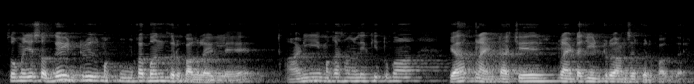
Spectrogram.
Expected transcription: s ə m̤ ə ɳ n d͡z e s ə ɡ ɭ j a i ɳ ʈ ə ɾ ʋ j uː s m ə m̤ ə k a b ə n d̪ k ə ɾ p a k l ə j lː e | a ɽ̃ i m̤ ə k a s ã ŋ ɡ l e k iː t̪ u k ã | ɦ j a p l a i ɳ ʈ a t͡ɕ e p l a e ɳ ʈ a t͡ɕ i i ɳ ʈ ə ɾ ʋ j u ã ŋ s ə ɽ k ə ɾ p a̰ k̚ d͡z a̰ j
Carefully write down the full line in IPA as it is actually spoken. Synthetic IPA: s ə m̤ ə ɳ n d͡z e s ə ɡ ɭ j a i ɳ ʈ ə ɾ ʋ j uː s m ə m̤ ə k a b ə n d̪ k ə ɾ p a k l a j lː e | a ɽ̃ i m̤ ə k a s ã ŋ ɡ l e k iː t̪ u k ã | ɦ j a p l a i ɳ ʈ a t͡ɕ e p l a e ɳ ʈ a t͡ɕ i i ɳ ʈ ə ɾ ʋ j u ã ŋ s ə ɾ k ə ɾ p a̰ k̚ d͡z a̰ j

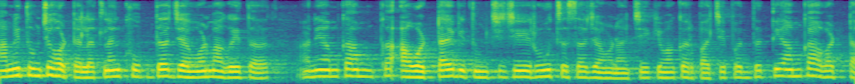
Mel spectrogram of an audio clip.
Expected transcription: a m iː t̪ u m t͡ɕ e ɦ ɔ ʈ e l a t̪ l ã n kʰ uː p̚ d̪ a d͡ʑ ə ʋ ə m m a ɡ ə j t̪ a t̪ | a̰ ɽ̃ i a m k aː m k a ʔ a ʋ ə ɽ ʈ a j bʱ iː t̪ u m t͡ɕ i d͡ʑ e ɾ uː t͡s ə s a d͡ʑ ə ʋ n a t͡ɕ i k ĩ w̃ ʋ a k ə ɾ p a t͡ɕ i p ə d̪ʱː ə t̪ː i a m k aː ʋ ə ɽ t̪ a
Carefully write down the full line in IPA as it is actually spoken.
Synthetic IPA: a m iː t̪ u m t͡ɕ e ɦ ɔ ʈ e l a t̪ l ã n kʰ uː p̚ d̪ a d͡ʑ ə ʋ ə ɳ m a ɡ ə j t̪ a t̪ | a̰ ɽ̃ i a m k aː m k a ʔ a ʋ ə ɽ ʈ a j bʱ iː t̪ u m t͡ɕ i d͡ʑ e ɾ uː t͡s ə s a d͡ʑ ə ʋ ɳ a t͡ɕ i k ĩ w̃ ʋ a k ə ɾ p a t͡ɕ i p ə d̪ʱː ə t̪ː i a m k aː ʋ ə ɽ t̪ a

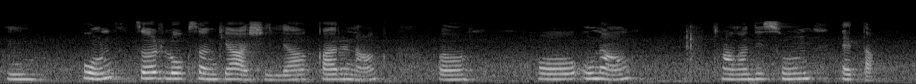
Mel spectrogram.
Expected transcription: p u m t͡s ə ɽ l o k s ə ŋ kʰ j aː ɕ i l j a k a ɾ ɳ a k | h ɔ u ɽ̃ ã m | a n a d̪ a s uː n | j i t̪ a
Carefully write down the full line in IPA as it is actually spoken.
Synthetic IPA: p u ɳ t͡s ə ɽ l o k s ə ŋ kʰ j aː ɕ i l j a k a ɾ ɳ a k | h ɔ u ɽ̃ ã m | a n a d̪ i s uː n | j ɛ t̪ a

